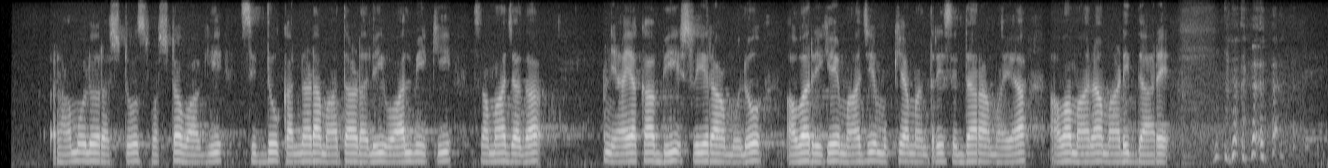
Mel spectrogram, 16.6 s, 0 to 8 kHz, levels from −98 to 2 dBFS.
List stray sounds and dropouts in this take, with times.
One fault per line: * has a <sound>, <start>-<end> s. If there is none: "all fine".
* has a laugh, 14.7-16.3 s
